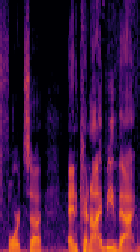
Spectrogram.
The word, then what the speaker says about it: Forza: It's pronounced Forza.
